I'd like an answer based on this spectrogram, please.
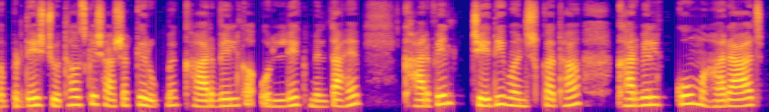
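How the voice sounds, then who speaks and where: A woman's voice: mid-range voice, dry recording, clean studio sound. A woman teaching an exam prep lesson, walking step by step through multiple-choice answers and addressing viewers as friends.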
